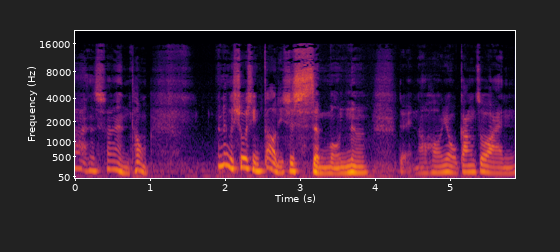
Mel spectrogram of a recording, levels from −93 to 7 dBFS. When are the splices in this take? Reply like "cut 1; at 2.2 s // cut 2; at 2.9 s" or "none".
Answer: cut 1; at 1.9 s // cut 2; at 4.3 s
